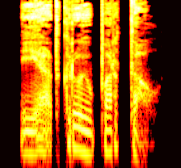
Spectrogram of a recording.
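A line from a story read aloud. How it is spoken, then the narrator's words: Through gritted teeth. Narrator (Russian): процедил Адий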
